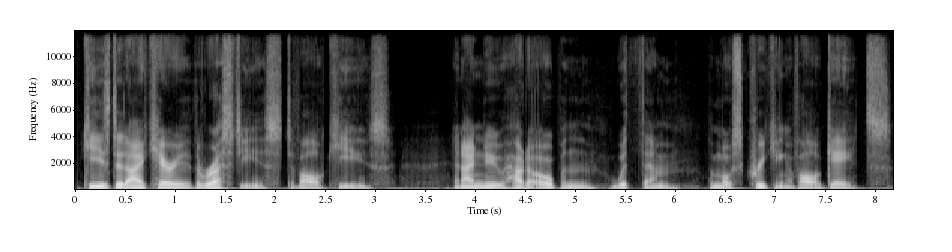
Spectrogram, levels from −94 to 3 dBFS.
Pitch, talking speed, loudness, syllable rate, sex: 105 Hz, 170 wpm, -19 LUFS, 4.0 syllables/s, male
